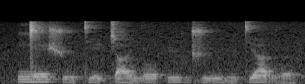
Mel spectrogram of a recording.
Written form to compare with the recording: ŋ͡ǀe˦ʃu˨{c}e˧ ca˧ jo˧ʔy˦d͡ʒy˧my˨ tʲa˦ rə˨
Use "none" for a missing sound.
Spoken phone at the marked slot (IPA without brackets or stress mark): tʲ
